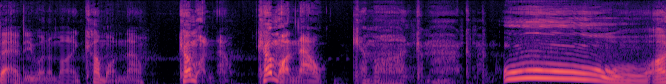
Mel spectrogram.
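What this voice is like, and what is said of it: Usual voice. Nothing is said of it.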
